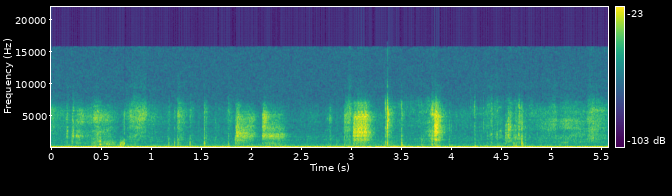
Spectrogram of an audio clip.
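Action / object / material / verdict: scrape / paperback book, paper pages / paper / none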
